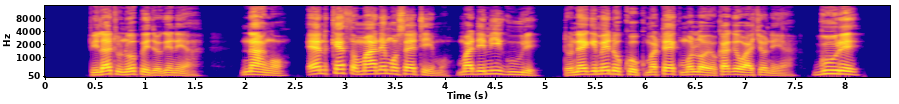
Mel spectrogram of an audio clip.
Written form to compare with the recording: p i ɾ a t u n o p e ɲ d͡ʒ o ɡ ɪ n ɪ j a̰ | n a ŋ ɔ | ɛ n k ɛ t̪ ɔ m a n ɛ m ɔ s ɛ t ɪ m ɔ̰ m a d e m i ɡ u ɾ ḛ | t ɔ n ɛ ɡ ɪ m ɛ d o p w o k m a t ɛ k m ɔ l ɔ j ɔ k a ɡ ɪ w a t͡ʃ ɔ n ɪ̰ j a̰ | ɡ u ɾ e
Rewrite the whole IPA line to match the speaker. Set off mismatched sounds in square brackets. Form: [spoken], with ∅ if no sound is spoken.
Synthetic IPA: p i [l] a t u n o p e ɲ d͡ʒ o ɡ ɪ n ɪ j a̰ | n a ŋ ɔ | ɛ n k ɛ t̪ ɔ m a n ɛ m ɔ s ɛ t ɪ m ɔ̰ m a d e m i ɡ u ɾ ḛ | t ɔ n ɛ ɡ ɪ m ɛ d o [k] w o k m a t ɛ k m ɔ l ɔ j ɔ k a ɡ ɪ w a t͡ʃ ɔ n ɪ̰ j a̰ | ɡ u ɾ e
